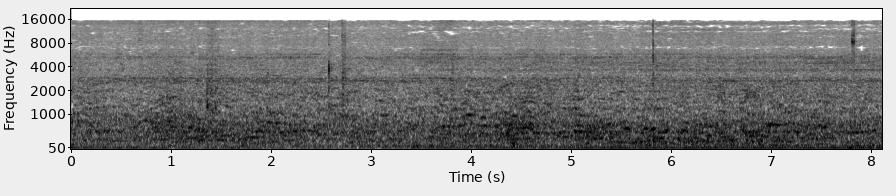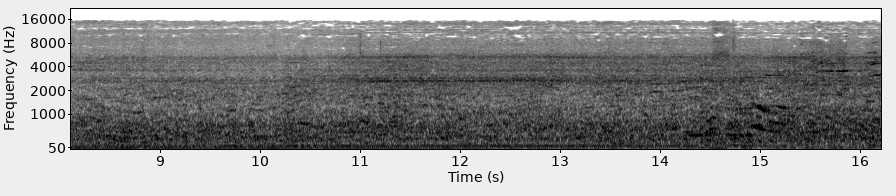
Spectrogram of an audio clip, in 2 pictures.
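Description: A crowd of people murmurs and chatters all around, outdoors.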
